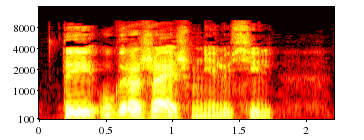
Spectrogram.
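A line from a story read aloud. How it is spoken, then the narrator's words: Calm question. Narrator (Russian): спросил я спокойно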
